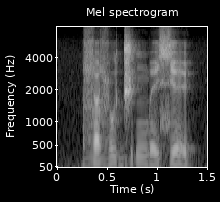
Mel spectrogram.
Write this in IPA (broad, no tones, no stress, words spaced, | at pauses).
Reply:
ɮɐɮud͡ʒɨŋ͡me ɕe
